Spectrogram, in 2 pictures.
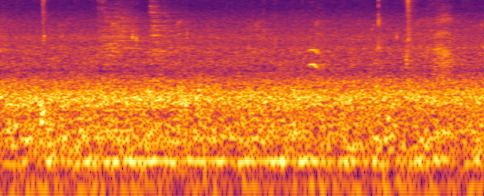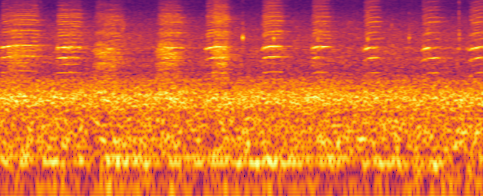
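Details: A young pied currawong, one of three babies hanging around a house, gives harsh, wheezy begging squawks, about two a second, growing steadier in the second half over a constant low background hum.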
